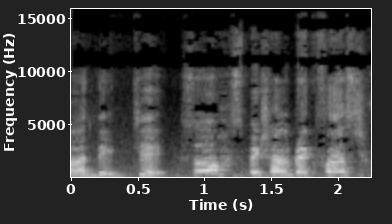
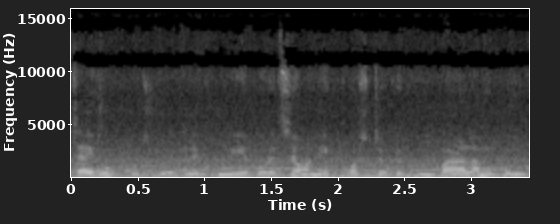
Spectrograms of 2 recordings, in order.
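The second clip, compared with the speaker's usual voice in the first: talking quietly; 9 semitones lower, 10 dB quieter than usual. Real, not acted. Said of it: "ওর জন্য আস্তে আস্তে কথা বলছি".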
